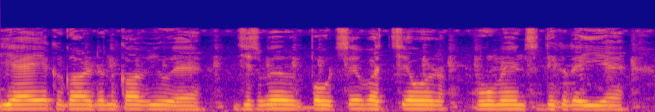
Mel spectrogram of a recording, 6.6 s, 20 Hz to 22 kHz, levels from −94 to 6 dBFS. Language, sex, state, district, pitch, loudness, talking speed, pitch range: Hindi, male, Uttar Pradesh, Shamli, 145 Hz, -16 LUFS, 135 wpm, 140-150 Hz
